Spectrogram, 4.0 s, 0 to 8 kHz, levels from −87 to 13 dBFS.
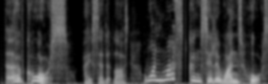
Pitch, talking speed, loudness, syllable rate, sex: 265 Hz, 165 wpm, -17 LUFS, 5.3 syllables/s, female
